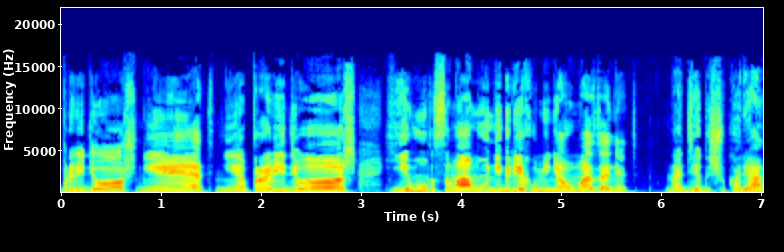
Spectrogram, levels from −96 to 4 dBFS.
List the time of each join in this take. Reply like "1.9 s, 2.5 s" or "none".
3.7 s, 5.9 s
